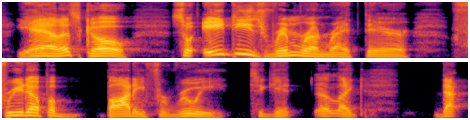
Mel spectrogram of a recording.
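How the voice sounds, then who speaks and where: Casting: American male sports streamer, bright forceful voice, close dry sound, informal play-by-play mixed with chat. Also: medium pitch, no room sound. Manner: conversational, reacting to chat comments. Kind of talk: casual live sports commentary and chat.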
